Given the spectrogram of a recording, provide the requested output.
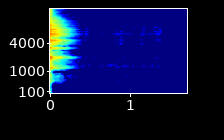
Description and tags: Sticks of God 021
god, real, stick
